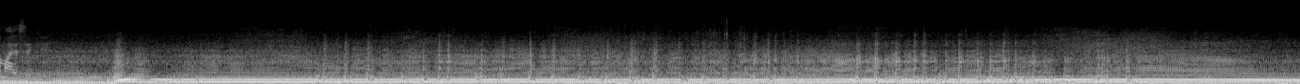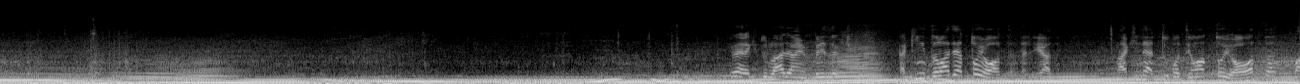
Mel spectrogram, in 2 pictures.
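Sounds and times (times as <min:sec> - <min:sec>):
car engine droning: 0:00.0 - 0:26.0.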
